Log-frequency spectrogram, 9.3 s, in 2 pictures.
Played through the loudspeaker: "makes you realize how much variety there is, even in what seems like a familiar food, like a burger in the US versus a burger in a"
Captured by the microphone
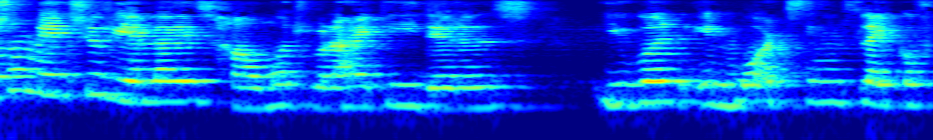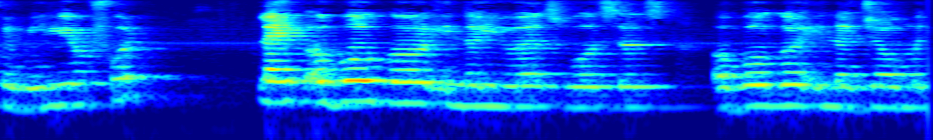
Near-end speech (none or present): none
